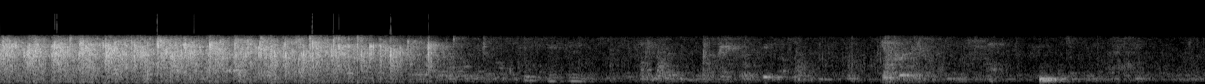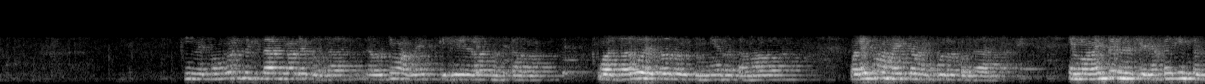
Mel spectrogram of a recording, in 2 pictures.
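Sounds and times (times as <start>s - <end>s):
audience applause: 0.0s - 4.8s
speech: 14.7s - 17.5s, 18.1s - 20.0s, 20.6s - 24.0s.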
